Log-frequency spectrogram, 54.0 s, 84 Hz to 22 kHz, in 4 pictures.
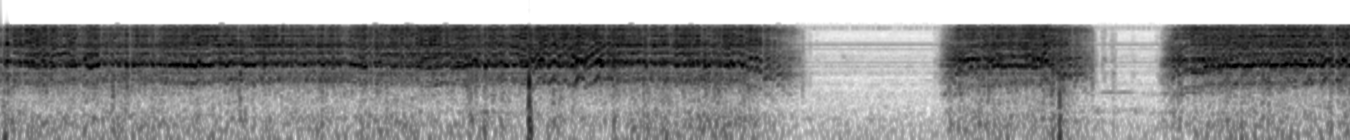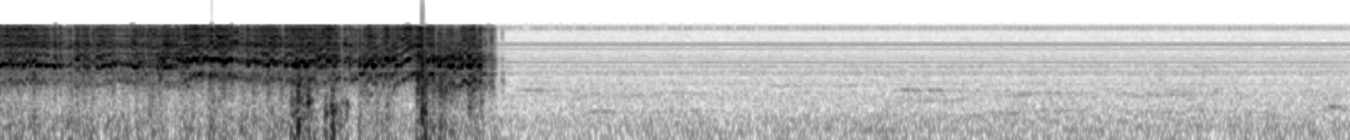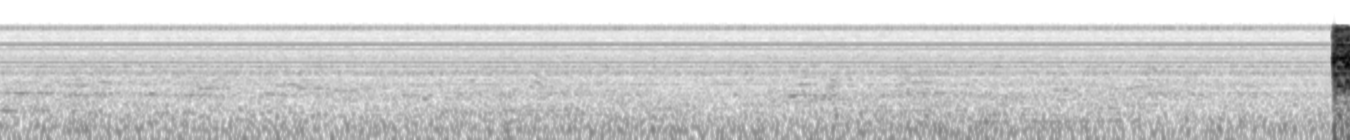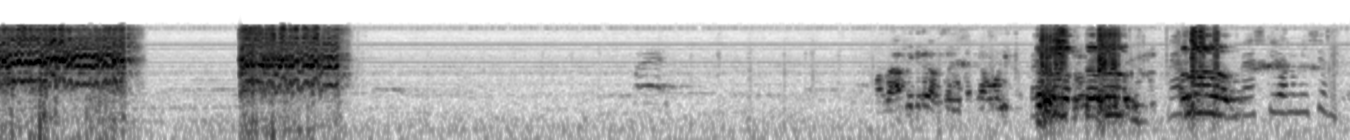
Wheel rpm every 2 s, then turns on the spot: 230, 220, 230, 160, 50, 70, 190, 230, 230, 30, 0, 0, 0, 0, 0, 0, 0, 0, 0, 10, 190, 130, 20, 0, 0, 0, 0.
18-20 42-46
